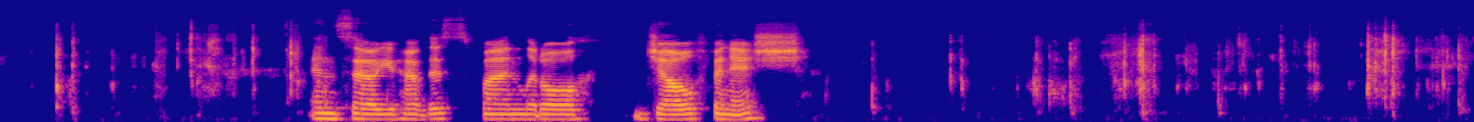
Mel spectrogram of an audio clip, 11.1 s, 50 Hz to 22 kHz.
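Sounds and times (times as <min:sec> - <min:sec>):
packaging rustling: 0:00.0 - 0:02.3, 0:07.1 - 0:11.0.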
